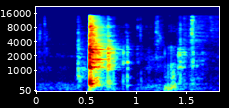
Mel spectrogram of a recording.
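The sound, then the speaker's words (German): Ice cubes drop into a glass with one loud, bright clink that rings briefly, followed by a few softer, scattered clinks and rattles as they settle. No one speaks. “Nur Eiswürfel.”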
